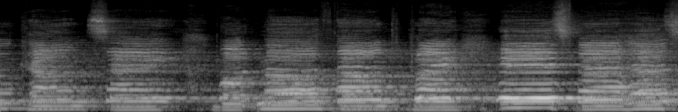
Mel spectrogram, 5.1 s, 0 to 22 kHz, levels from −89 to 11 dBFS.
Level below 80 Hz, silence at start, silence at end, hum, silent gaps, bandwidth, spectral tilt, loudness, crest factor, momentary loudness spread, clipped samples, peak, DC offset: -68 dBFS; 0 s; 0 s; none; none; 15 kHz; -4.5 dB/octave; -22 LUFS; 16 dB; 14 LU; under 0.1%; -6 dBFS; under 0.1%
